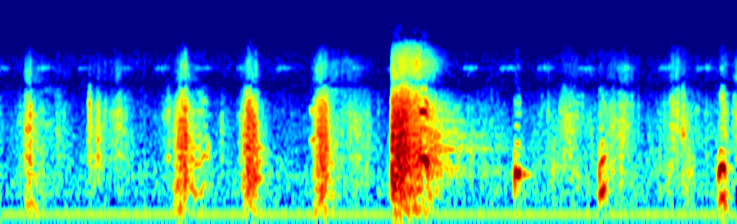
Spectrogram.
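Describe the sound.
One sharp, loud gunshot bursts out midway, standing well above the quieter thumps and voices around it.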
